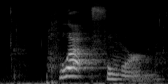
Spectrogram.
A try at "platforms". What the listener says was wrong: Z. On entend le Z à la fin, mais il est atténué, mais on l'entend quand même.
